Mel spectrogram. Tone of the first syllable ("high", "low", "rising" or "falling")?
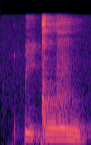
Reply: low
